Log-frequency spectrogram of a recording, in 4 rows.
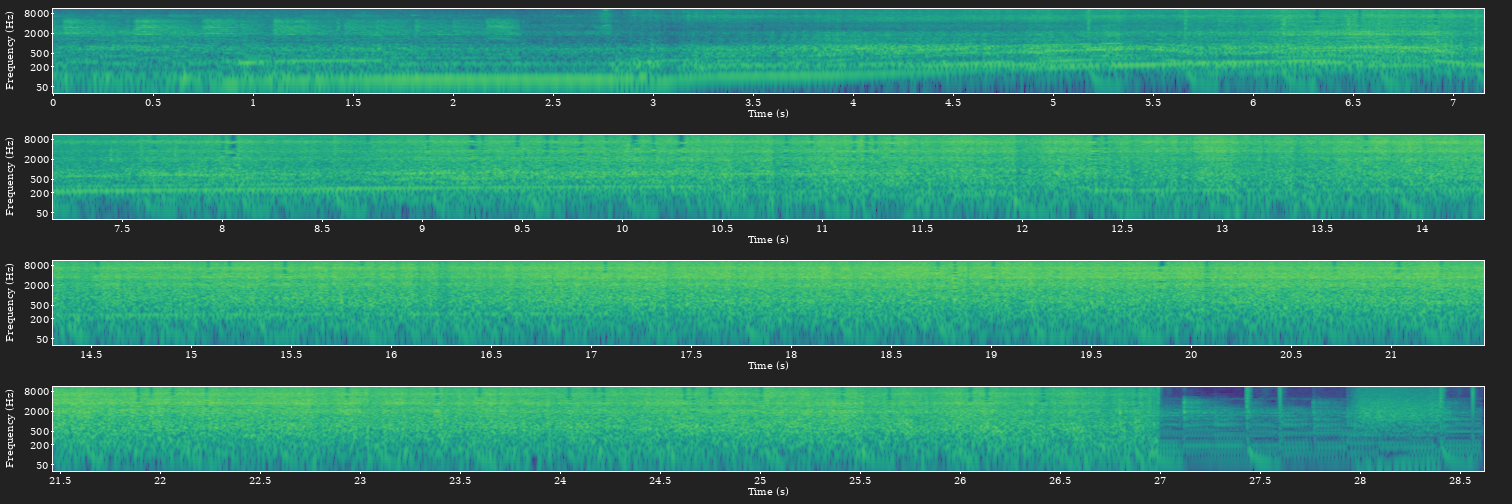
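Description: A 3.7 L V6 Ford Mustang drag-launching down a quarter-mile strip: the engine holds a steady low note at the line, then climbs in pitch several times as it shifts up through the gears. After that, a loud steady rush of wind and road noise over a car-mounted camera continues at speed until the sound cuts away near the end.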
